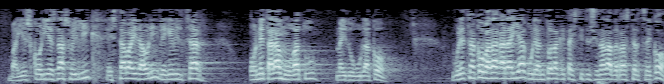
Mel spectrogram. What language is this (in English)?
Basque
